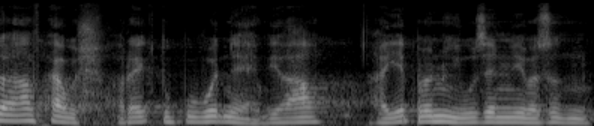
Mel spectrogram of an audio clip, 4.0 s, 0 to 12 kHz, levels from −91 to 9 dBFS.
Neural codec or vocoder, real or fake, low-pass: codec, 24 kHz, 0.9 kbps, WavTokenizer, small release; fake; 10.8 kHz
